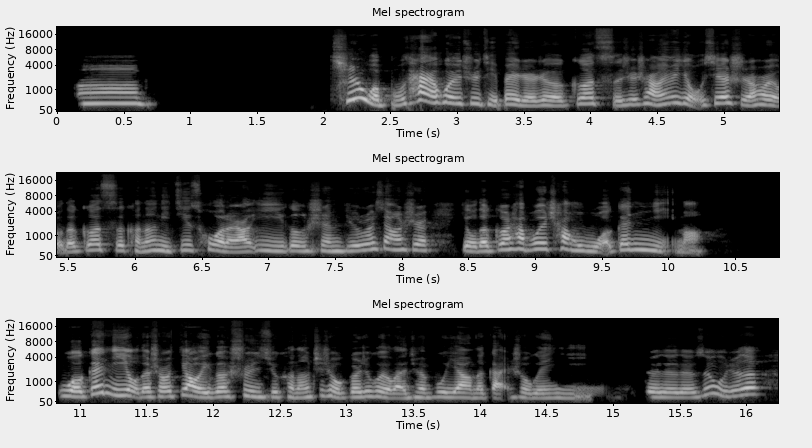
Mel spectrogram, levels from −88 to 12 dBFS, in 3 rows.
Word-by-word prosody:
嗯 275 Hz, -1 st, -1 dB, 1.3 s
其 -, -, -6 dB
实 420 Hz, -, +2 dB
我 -, -, +7 dB
不 210 Hz, +2 st, -6 dB
太 390 Hz, 0 st, +7 dB
会 295 Hz, -4 st, +2 dB
具 265 Hz, -1 st, -5 dB
体 215 Hz, -4 st, -5 dB
背 235 Hz, 0 st, +1 dB
着 190 Hz, -1 st, 0 dB
这 205 Hz, -, -1 dB
个 190 Hz, -1 st, +3 dB
歌 265 Hz, +7 st, -1 dB
词 260 Hz, -8 st, -8 dB
去 230 Hz, +1 st, -4 dB
唱， 245 Hz, -3 st, +2 dB
因 -, -, -4 dB
为 295 Hz, -, -3 dB
有 250 Hz, -, -2 dB
些 285 Hz, +7 st, +2 dB
时 205 Hz, -8 st, 0 dB
候 230 Hz, -, +1 dB
儿 -, -, +3 dB
有 -, -, +1 dB
的 185 Hz, -, 0 dB
歌 250 Hz, +5 st, -2 dB
词 230 Hz, -3 st, -5 dB
可 215 Hz, -, -7 dB
能 230 Hz, +3 st, -2 dB
你 215 Hz, -, -3 dB
记 240 Hz, +3 st, -9 dB
错 240 Hz, -2 st, +1 dB
了 185 Hz, -, +1 dB
然 180 Hz, -, +4 dB
后 195 Hz, -, -2 dB
意 230 Hz, -2 st, -6 dB
义 205 Hz, -, -6 dB
更 215 Hz, -1 st, -2 dB
深。 210 Hz, -1 st, -5 dB
比 210 Hz, -, -8 dB
如 220 Hz, -, +1 dB
说 260 Hz, +3 st, -1 dB
像 265 Hz, -2 st, -2 dB
是 245 Hz, -2 st, -3 dB, 0.2 s
有 205 Hz, -2 st, 0 dB
的 205 Hz, -, +6 dB
歌 270 Hz, +6 st, 0 dB
儿 -, -, +2 dB
它 290 Hz, -, +4 dB
不 275 Hz, -, -5 dB
会 290 Hz, 0 st, +2 dB
唱 280 Hz, -6 st, 0 dB
“我 -, -, -1 dB
跟 260 Hz, 0 st, -1 dB
你” 210 Hz, -2 st, -6 dB
吗， -, -, -7 dB, 0.5 s
“我 240 Hz, -3 st, +4 dB
跟 360 Hz, -, +2 dB
你” 280 Hz, -, -1 dB
有 260 Hz, -6 st, +2 dB
的 215 Hz, -, +3 dB
时 225 Hz, -, -6 dB
候 225 Hz, -, +3 dB
调 230 Hz, -, +6 dB
一 200 Hz, -, +1 dB
个 220 Hz, +1 st, +2 dB
顺 230 Hz, -1 st, -5 dB
序 210 Hz, 0 st, -5 dB
可 210 Hz, -1 st, -5 dB
能 195 Hz, +2 st, -3 dB
这 240 Hz, -, -11 dB
首 205 Hz, -6 st, 0 dB
歌 210 Hz, +2 st, -1 dB
就 235 Hz, -, -3 dB
会 220 Hz, -, 0 dB
有 185 Hz, -, +3 dB
完 175 Hz, 0 st, +2 dB
全 195 Hz, -1 st, -4 dB
不 210 Hz, 0 st, -3 dB
一 -, -, -4 dB
样 195 Hz, -2 st, +3 dB
的 185 Hz, -, -5 dB
感 200 Hz, -, -2 dB
受 195 Hz, -3 st, -6 dB
跟 180 Hz, +1 st, -7 dB
意 175 Hz, -, -12 dB
义。 -, -, -14 dB, 0.4 s
对 210 Hz, -1 st, -2 dB
对 200 Hz, -1 st, -2 dB
对， 195 Hz, 0 st, -3 dB
所 315 Hz, -, -8 dB
以 -, -, -2 dB
我 330 Hz, -, -3 dB
觉 245 Hz, +3 st, -4 dB
得， 315 Hz, +1 st, +5 dB
225 Hz, 355 characters per minute, -23 LUFS, 205-265 Hz, 1.3 s, 我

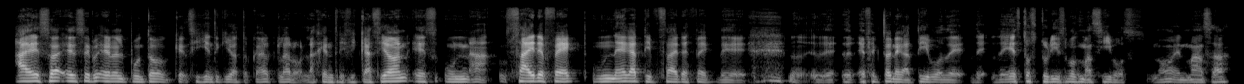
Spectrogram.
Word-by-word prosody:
A 145 Hz, 0 st, +7 dB
esa 155 Hz, +1 st, +5 dB
ese, 150 Hz, 0 st, 0 dB
era 150 Hz, -2 st, +1 dB
el 135 Hz, -, -2 dB
punto 125 Hz, -3 st, -4 dB
que -, -, -7 dB
siguiente 120 Hz, 0 st, -7 dB
que 115 Hz, -, -10 dB
iba 115 Hz, -, -4 dB
a -, -, -19 dB
tocar, 115 Hz, +6 st, -9 dB
claro, 115 Hz, -4 st, -8 dB
la 100 Hz, -, -8 dB
gentrificación 110 Hz, +7 st, +1 dB
es 130 Hz, -3 st, -3 dB
una 120 Hz, -1 st, -4 dB
side 145 Hz, +1 st, +8 dB
effect, 135 Hz, -2 st, +5 dB
un 135 Hz, +1 st, -2 dB
negative 140 Hz, -4 st, +3 dB
side 125 Hz, -2 st, -1 dB
effect, 110 Hz, -1 st, -7 dB
de 105 Hz, -2 st, -6 dB, 0.6 s
eh, -, -, -12 dB, 0.2 s
efecto 125 Hz, +2 st, -3 dB
negativo 115 Hz, -1 st, -2 dB
de 100 Hz, -2 st, -6 dB
de 100 Hz, +1 st, -11 dB
de 115 Hz, +3 st, -2 dB
estos 130 Hz, +1 st, -4 dB
turismos 125 Hz, -1 st, -4 dB
masivos, 110 Hz, -3 st, -8 dB
¿no? 110 Hz, +8 st, -12 dB
en 105 Hz, -1 st, -9 dB
masa. 115 Hz, +2 st, -7 dB
120 Hz, 175 wpm, -26 LUFS, 110-135 Hz, 0.6 s, side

